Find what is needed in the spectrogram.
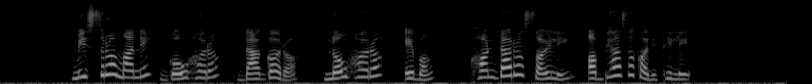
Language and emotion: Odia, neutral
